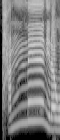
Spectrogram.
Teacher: 닫는 얘는 뒤에 있는 니은이 비음이기 때문에 요 디귿한테 영향을 줘가지고 닫는이라고 발음하잖아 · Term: 비음화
